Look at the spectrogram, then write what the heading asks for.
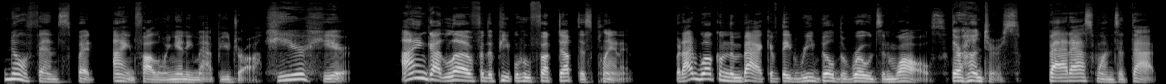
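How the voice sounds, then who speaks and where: An actress playing a gruff, hard-drinking female monster hunter in a video game, sardonic and blunt, with a loose, earthy drawl. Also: low voice, sing-song, moderate pace, no echo, studio quality. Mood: blunt, wary. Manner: sardonic, blunt, swaggering, colloquial swearing. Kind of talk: video game character dialogue. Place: close, dry studio recording.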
